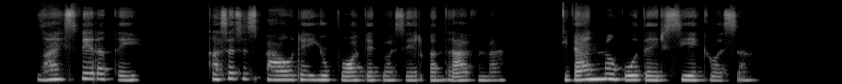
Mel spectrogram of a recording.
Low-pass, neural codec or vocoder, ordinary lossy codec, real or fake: 19.8 kHz; autoencoder, 48 kHz, 32 numbers a frame, DAC-VAE, trained on Japanese speech; MP3, 96 kbps; fake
